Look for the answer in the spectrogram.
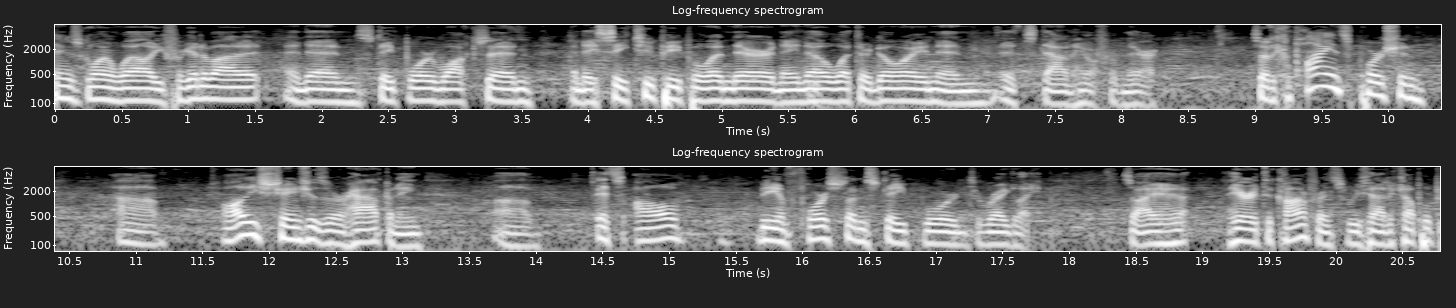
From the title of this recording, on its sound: DiversifyRx Profit Summit LIVE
